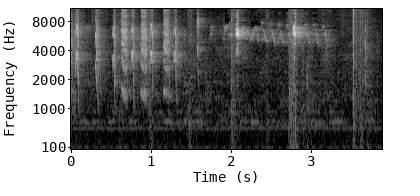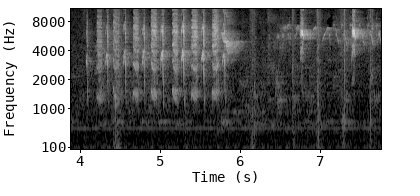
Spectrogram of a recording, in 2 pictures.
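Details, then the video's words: Sogon song played as a lure to make birds sing and respond: thin high chirps and bursts of rapid twittering, with a few sharp piercing notes and clicking taps throughout. "Pancingan Sogon Bahan Agar Cepat Bunyi Gacor dan Langsung Respon Nyaut"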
